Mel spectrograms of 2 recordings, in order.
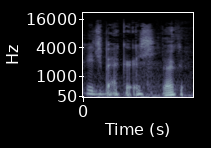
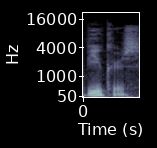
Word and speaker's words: Beckers: There is, but it's not how it's pronounced. It throws people off.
